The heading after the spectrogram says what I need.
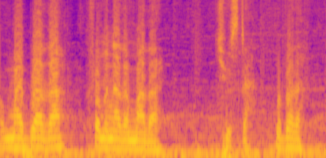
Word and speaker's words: Tyuster: we have my brother from another mother, Tyuster. My brother, how are you? How are you? Did I pronounce that right? It's Tyuster, Tyuster. You pronounce it right, my man.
